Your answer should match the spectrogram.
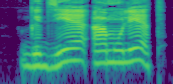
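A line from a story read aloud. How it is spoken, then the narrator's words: Growling, devilishly cunning. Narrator (Russian): с дьявольски коварным выражением лица и прорычал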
